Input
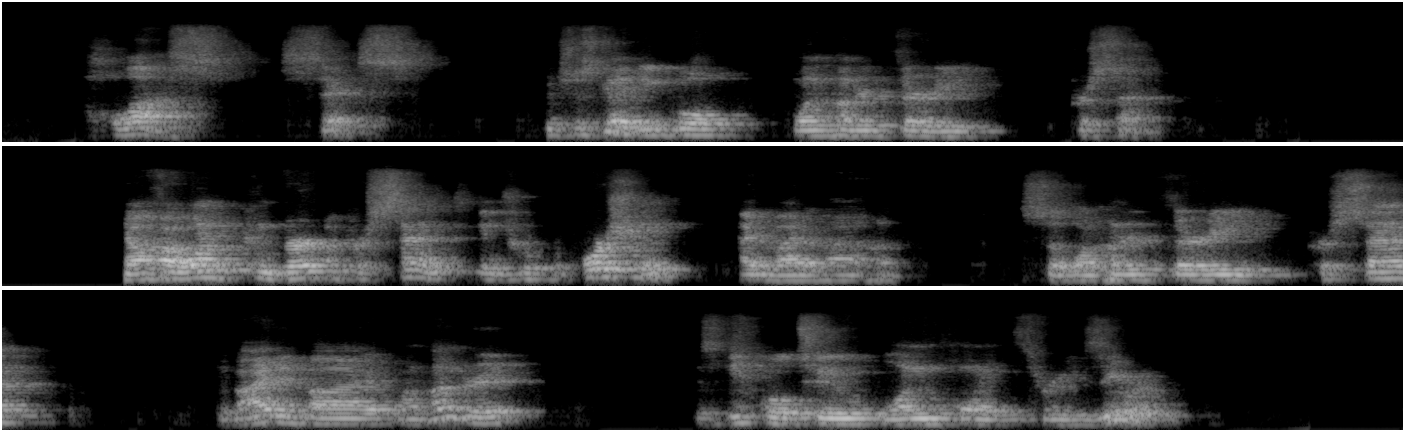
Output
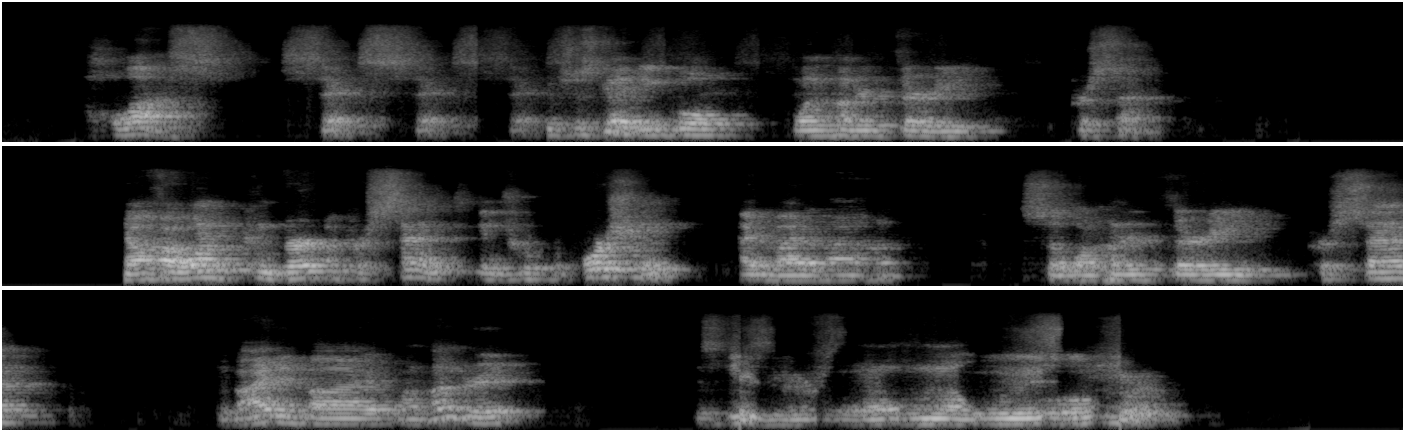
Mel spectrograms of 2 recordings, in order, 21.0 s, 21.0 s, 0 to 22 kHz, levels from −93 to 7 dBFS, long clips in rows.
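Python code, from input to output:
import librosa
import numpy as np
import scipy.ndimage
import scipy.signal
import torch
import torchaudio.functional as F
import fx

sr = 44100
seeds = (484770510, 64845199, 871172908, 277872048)

y = fx.echo_throw(x, sr, start_s=1.05, length_s=0.85, ms=470, feedback_pct=55, wet_db=-7.0)
y = fx.comb(y, sr, ms=5.5, depth=0.78, at=(10.88, 12.4))
y = fx.edit(y, sr, fx.reverse_span(start_s=17.7, length_s=1.9), tone=tone)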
